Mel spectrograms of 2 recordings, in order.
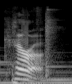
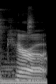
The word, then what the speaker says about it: Chara: Uh, Cara, like character. That's not That's how I I pronounce Cara's name.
